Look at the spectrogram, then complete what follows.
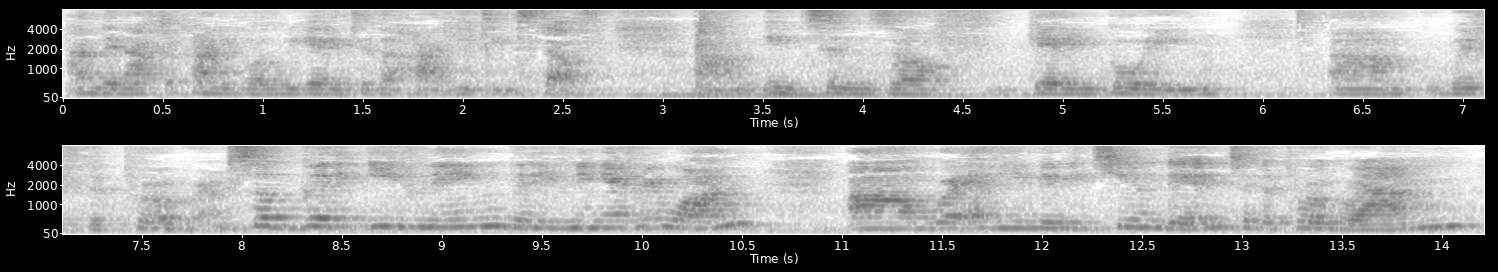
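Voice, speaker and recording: Amid noticeable background noise and audible room echo, a woman speaks at a moderate pace with lively intonation. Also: medium pitch for a woman. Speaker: radio host. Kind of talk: radio show opening monologue. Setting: radio studio, also streamed on social media. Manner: casual, halting with fillers.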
